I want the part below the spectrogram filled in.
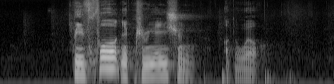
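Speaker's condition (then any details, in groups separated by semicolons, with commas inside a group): Cleft palate; congenital cleft palate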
